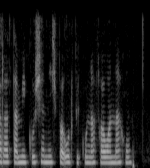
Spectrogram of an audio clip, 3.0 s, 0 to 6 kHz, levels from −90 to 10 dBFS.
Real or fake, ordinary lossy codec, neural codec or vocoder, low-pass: fake; Opus, 64 kbps; codec, 16 kHz, 8 kbps, FunCodec, trained on LibriTTS, 25 frames a second; 5.4 kHz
